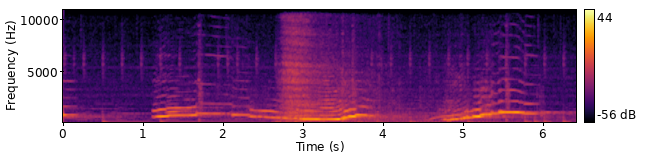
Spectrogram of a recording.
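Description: Humpback whale song: a string of moans and whoops that glide in pitch, with a rising whoop about a second in, a long falling-then-rising moan around the middle with a rushing noise over it, and another rising call near the end.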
